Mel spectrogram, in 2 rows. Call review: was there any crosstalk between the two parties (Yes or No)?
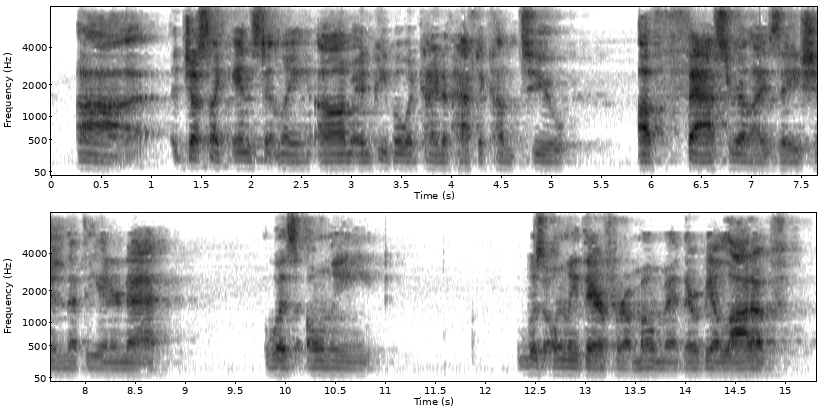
No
